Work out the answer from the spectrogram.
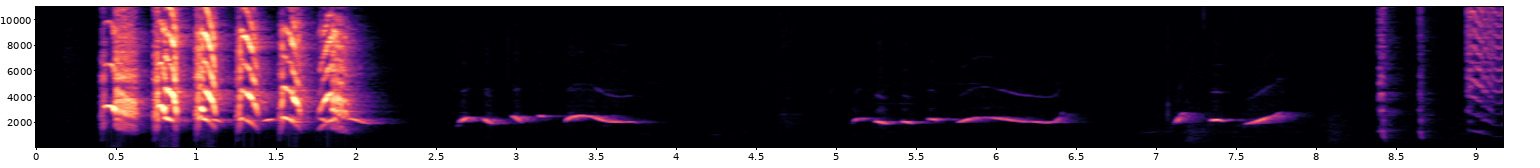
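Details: Parrot gives a fast run of five harsh, screechy squawks, then a series of soft, wavering whistled notes that rise and fall at a steady pitch. The whistles come in short groups separated by pauses, and a few faint clicks close the sequence.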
